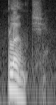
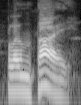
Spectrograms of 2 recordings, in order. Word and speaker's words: Plantae: a transição para o reino plante ou como muitos dizem plantai mas pronuncia plante também que pode ser chamado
